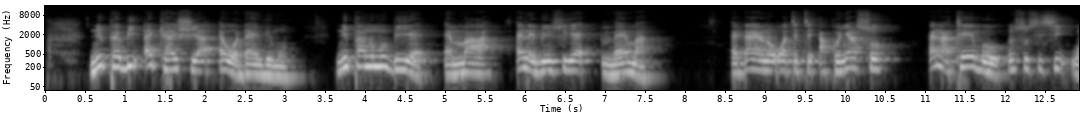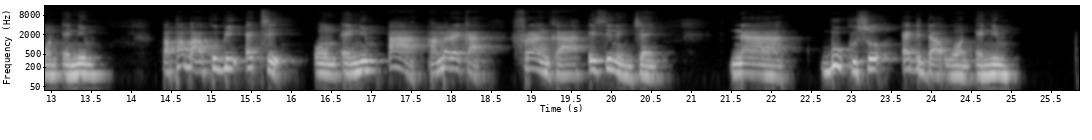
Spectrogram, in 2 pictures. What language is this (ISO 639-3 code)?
aka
